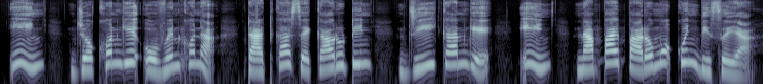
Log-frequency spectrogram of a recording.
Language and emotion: Santali, happy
